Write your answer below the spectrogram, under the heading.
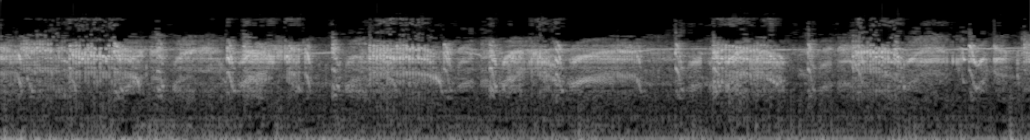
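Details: Swiftlets giving loud high squawking chirps in rough bursts about one to two per second over a continuous twittering background.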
